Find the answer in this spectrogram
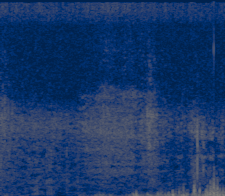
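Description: Wind buffeting the phone's microphone: a faint hiss at first, then an uneven low rumble that builds from a little over a second in.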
